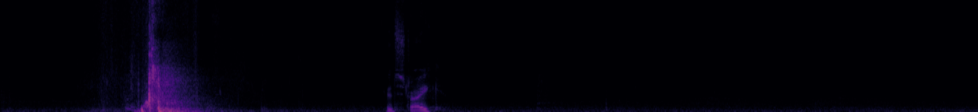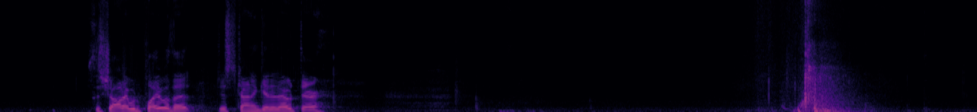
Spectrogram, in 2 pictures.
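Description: A golf club strikes a ball with a sharp whoosh and crack, echoing in a small room.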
